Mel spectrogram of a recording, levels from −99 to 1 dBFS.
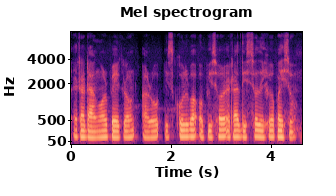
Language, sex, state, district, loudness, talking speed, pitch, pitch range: Assamese, male, Assam, Sonitpur, -18 LUFS, 155 wpm, 130 Hz, 125-130 Hz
